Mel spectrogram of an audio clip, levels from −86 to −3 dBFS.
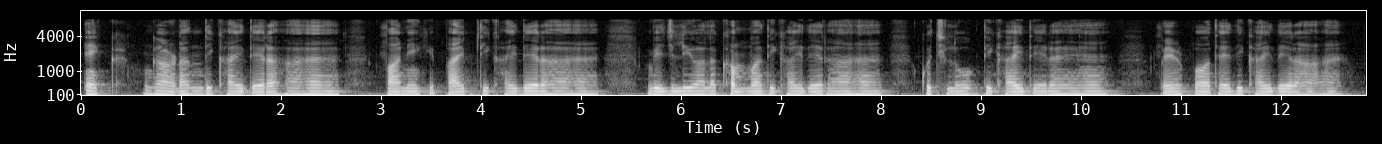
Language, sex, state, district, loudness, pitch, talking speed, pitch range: Hindi, male, Maharashtra, Aurangabad, -19 LUFS, 120 Hz, 150 wpm, 115-120 Hz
